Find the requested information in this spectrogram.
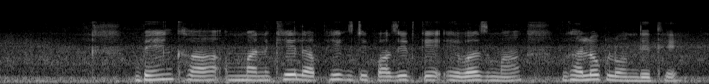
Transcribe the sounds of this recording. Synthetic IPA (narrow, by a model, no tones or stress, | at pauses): bẽŋkɦamənkʰelapʰiksɖipɔːziʈkeʔeʋəzmã | ɡʱəloklond̪et̪ʰe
